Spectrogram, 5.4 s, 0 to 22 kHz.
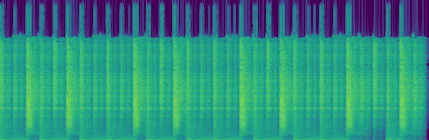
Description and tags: Break180BPM2
A set of Drum&Bass/Hardcore loops (more DnB than Hardcore) and the corresponding breakbeat version, all the sounds made with milkytracker.
bass, hardcore, drum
